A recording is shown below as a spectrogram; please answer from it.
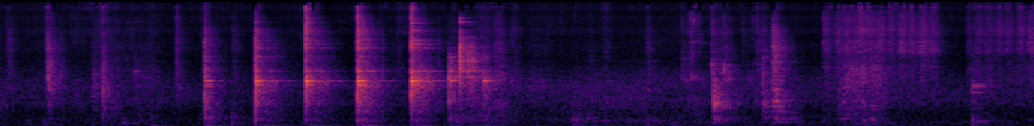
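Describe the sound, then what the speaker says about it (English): Hammer blows land on wrought iron dividers during a forge weld, a quick run of sharp ringing strikes near and loud, speeding up then spacing out, followed by a few scrapes and softer taps; no speech. "Now I'm going in for my full weld."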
